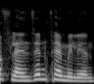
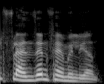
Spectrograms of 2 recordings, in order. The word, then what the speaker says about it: Pflanzenfamilien: ये जो सिस्टम है उस सिस्टम को पब्लिश किया है डाय नॅचरलिकेन फ्लॅन्झेन फॅमिलियन, पी इज साइलेंट.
